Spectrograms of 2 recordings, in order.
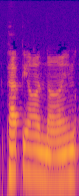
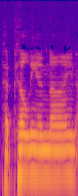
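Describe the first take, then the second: First: "Papillon" said PAP-ee-on, no L sound; French-style pronunciation. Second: "Papillion" said puh-PILL-ee-un, English style; anglicized pronunciation. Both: Shown as a demonstration. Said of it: "not real sure the exact way to pronounce it".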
